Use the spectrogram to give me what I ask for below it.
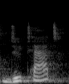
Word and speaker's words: Douthat: A typical one was the columnist, and I know I mispronounced his last name, Ross Douthat, who said, and then there's questions about Trump and the mafia.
